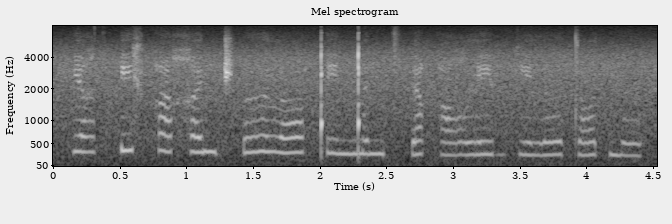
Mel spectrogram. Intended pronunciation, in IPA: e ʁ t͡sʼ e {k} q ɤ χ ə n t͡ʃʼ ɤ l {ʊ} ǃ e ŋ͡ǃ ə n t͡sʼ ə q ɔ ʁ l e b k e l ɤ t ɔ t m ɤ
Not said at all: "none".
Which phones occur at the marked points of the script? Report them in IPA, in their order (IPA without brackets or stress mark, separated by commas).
x, ɔ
